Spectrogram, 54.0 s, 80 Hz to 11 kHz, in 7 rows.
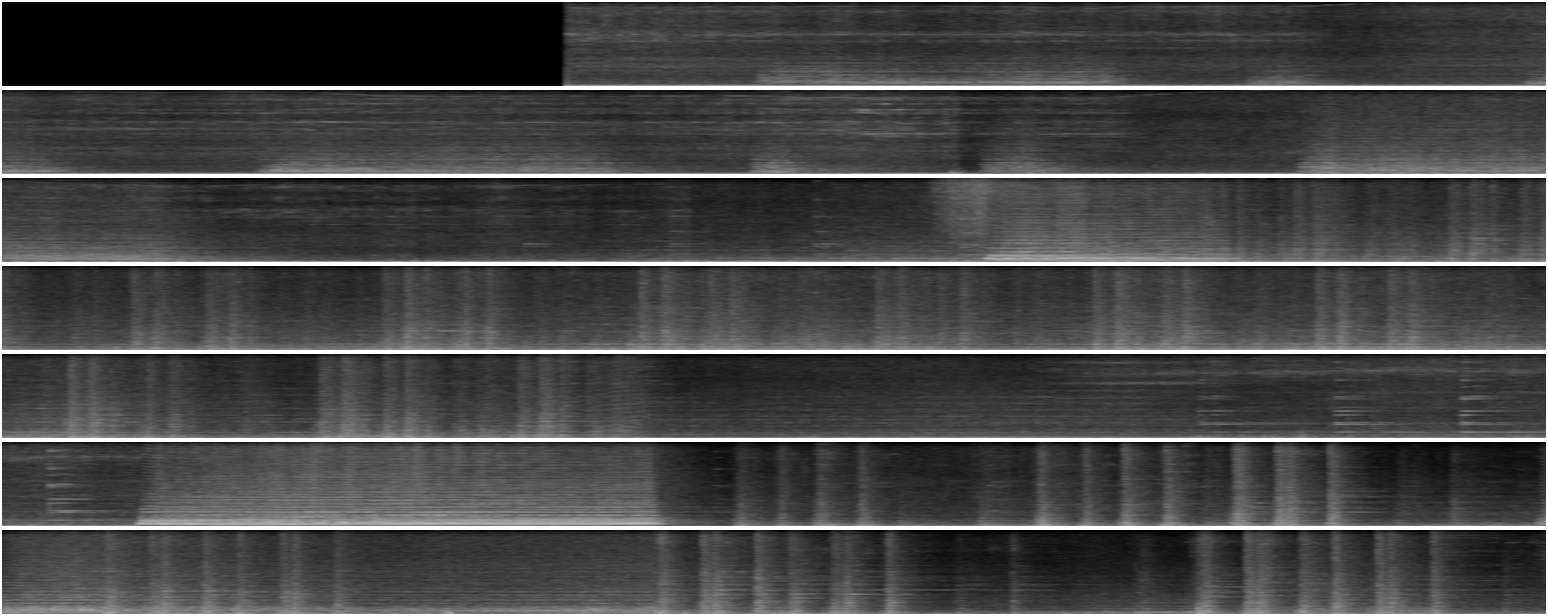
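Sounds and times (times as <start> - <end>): locomotive engine rumble: 2.9 - 54.0
train air horn blasts: 3.6 - 6.9, 7.6 - 13.5, 14.1 - 21.8, 36.8 - 42.3, 46.3 - 49.8
train wheels clattering on track: 11.1 - 54.0.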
